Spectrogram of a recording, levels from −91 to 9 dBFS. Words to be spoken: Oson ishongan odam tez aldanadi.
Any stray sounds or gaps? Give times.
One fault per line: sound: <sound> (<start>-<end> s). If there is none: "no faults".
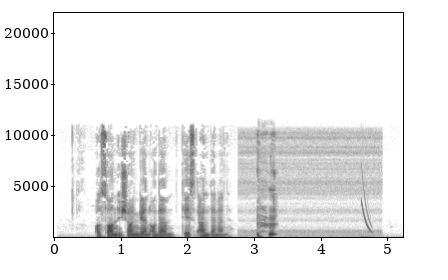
sound: cough (3.0-3.4 s)
sound: chirp (4.6-4.8 s)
